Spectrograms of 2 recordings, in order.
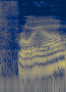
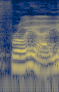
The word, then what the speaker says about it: Freyja: So first and foremost, the medieval Norse pronunciation for her name is Freyja, which I sometimes... – Freyja? – Is Freyja, yes.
